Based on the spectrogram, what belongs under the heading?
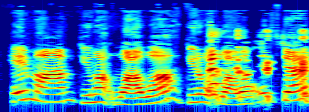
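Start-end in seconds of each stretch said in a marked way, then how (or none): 0.1-1.8 put-on very slow, drawn-out, toddler-style baby talk. Retelling what is still said to a two-year-old: imitating own baby talk. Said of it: "baby talk".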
